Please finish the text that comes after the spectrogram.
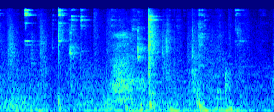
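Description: A puppy whimpers and yips faintly in a home setting, giving soft, scattered little cries over low background noise.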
